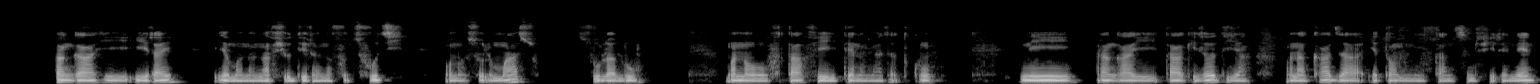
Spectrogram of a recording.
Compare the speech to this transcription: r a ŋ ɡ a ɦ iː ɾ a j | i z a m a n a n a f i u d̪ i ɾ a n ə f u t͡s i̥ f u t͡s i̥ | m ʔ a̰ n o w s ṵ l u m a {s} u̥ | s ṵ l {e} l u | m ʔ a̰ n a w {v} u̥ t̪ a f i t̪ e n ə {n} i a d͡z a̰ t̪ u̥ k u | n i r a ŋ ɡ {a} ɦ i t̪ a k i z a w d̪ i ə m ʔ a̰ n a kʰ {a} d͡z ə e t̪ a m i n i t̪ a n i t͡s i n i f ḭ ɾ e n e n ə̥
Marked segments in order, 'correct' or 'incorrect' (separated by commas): correct, incorrect, incorrect, incorrect, correct, correct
